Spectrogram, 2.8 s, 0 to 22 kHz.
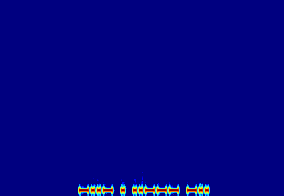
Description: Morse code, heard as a keyed tone, about 40 wpm, 700 Hz. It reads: XE2D
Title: DXCC-100 Call Signs - 4 Characters - 40wpm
